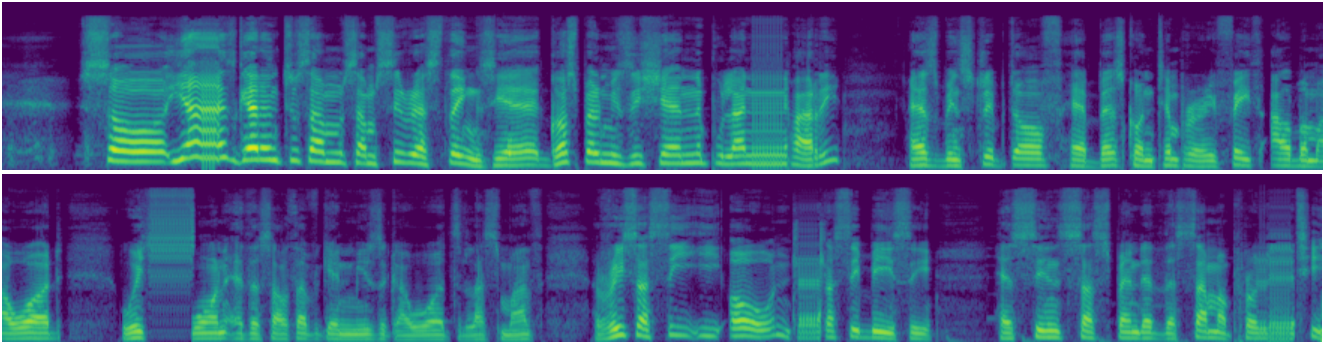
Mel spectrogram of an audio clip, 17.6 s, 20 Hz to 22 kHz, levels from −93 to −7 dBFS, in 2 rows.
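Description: Bluetooth stutter hits the speech at 1.35 s (before "get into some some"), 5.02 s, 9.82 s (before "at the"), 14.14 s and 17.21 s, each 0.1 to 0.27 s long. Late packets made the receiver loop its last short slice, giving a buzzy machine-gun repeat that shows as evenly spaced identical vertical stripes on a spectrogram and a copied waveform cycle.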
